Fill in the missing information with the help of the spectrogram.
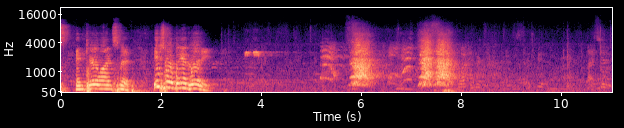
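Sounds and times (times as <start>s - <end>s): band members shouting together: 5.2s - 8.1s.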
